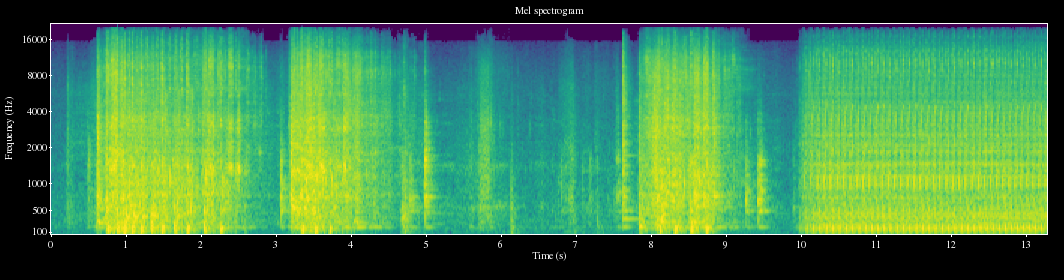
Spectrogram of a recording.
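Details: NOS Briggs & Stratton 5 hp dual-shaft engine, freshly rebuilt, first start: a few pulls catch, then a fast, even single-cylinder run with no misses. Runs well, no smoke.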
